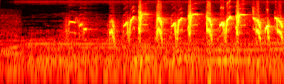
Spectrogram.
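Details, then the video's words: Lure recording of a sooty-headed bulbul's riwik song, meant to stimulate untrained bulbuls to join in: a rapid, accelerating string of sharp chirping notes that jump up and down in pitch. "pancingan trucukan bahan biar cepat bunyi riwik"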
